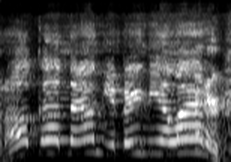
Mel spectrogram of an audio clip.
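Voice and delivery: high deadpan horse puppet. Acted. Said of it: "his voice is really close to my normal voice".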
